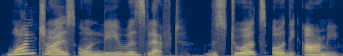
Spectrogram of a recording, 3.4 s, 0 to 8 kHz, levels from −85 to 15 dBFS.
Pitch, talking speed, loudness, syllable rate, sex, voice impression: 260 Hz, 175 wpm, -17 LUFS, 4.8 syllables/s, female, very feminine, slightly adult-like, clear, slightly cute, slightly refreshing, friendly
